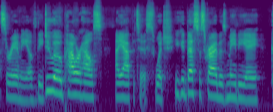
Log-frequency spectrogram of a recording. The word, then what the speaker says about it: Iapetus: The band name is Iapetus.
